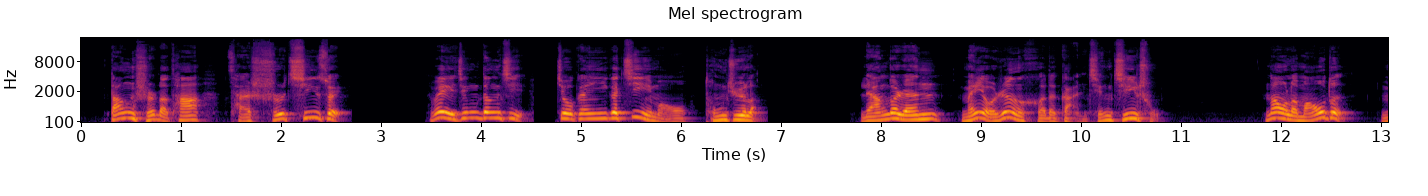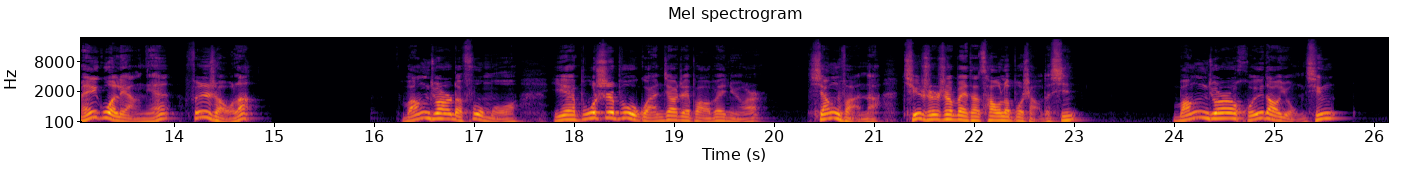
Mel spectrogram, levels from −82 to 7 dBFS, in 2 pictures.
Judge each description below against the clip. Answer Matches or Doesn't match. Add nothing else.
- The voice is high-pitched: Doesn't match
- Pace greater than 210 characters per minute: Doesn't match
